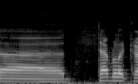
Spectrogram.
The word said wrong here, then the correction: Tabacalera: I'm sure I'm saying that wrong. As with the Tabacalera? – Hey, Tabacalera. There you go.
